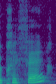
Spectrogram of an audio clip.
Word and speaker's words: préfère: On prononce « je préfère » mais « nous préférons ». Vous entendez la différence ? Je préfère, nous préférons. On change la direction de l'accent pour montrer que la prononciation est différente.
